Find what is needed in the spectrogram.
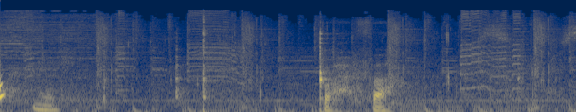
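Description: Metal spoon clinking and scraping against glass as salad is scooped from a glass bowl into a glass dish: a few light, scattered clicks over faint background music.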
